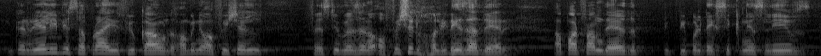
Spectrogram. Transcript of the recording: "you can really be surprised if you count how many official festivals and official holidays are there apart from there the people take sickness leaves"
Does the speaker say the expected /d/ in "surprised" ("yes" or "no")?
no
